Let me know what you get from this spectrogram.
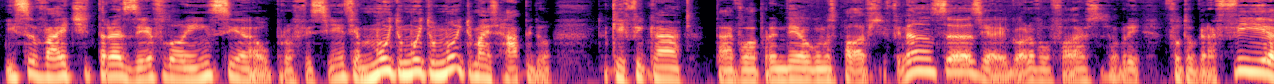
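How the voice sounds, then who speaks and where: A man's voice: fairly high pitch, a little mellow, no room sound. A native English-speaking man in his forties, an English teacher giving a chatty podcast lesson in Portuguese, often tagging his sentences with little check-ins. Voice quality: gravelly, husky.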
